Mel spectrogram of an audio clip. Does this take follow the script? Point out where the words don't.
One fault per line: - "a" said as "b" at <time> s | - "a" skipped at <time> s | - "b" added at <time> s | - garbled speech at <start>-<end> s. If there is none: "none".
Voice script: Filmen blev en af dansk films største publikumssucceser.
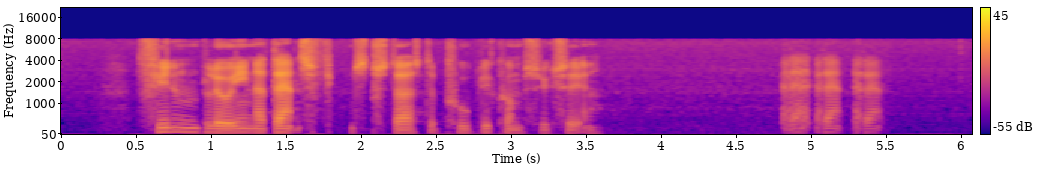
none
